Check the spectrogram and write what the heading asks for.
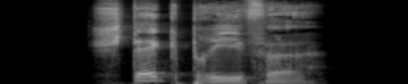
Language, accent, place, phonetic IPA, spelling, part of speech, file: German, Germany, Berlin, [ˈʃtɛkˌbʁiːfə], Steckbriefe, noun, De-Steckbriefe.ogg
- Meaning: nominative/accusative/genitive plural of Steckbrief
